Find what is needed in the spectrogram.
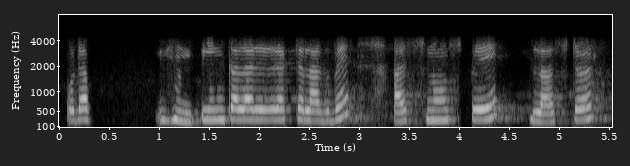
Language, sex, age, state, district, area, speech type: Bengali, female, 18-30, West Bengal, North 24 Parganas, rural, conversation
